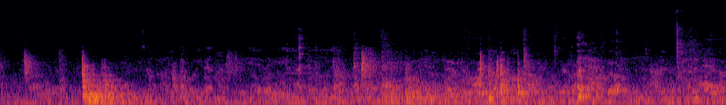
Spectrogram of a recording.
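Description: Pool balls click against each other on the table.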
